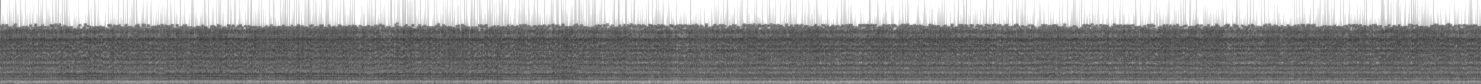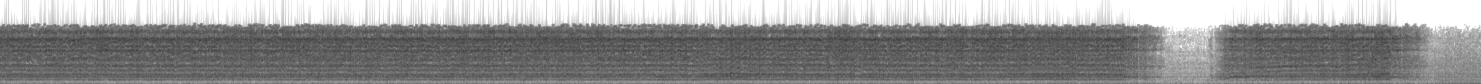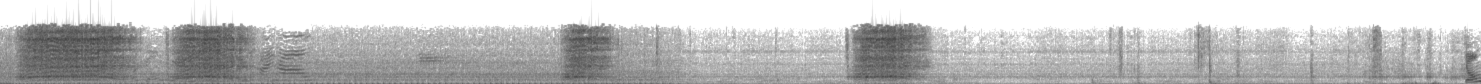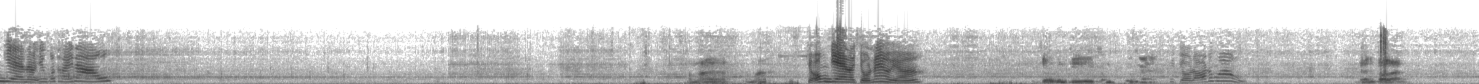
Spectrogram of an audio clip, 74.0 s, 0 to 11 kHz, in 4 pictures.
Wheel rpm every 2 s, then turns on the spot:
160, 160, 160, 160, 160, 160, 160, 160, 160, 160, 160, 160, 160, 160, 160, 160, 70, 140, 70, 70, 0, 10, 10, 20, 20, 0, 0, 0, 0, 0, 0, 0, 0, 0, 0, 0, 0.
none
